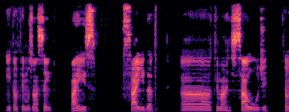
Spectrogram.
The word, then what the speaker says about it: país: Não é país, tá? Seria incorreto, não é no sentido aqui, mas sim país, tá? Uma vez que é um hiato.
